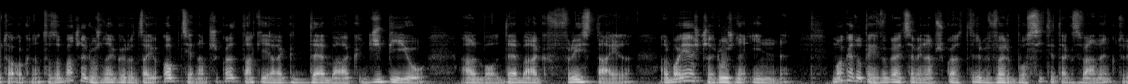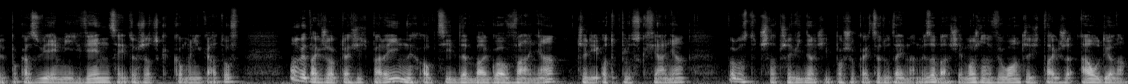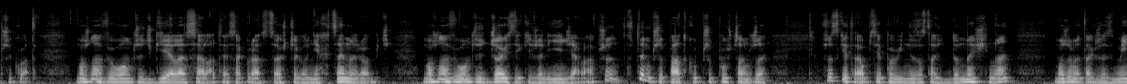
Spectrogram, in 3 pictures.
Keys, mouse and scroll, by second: 2.5-4.7 drag, 4.9-6.7 drag, 6.7-8.1 scroll down 2, 9.6-11.4 drag, 12.6-14.4 scroll down 2, 14.4-20.1 scroll up 2, 20.1-21.4 scroll down 2, 21.8-26.1 drag, 27.2-29.0 drag, 32.2-33.8 scroll up 2.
